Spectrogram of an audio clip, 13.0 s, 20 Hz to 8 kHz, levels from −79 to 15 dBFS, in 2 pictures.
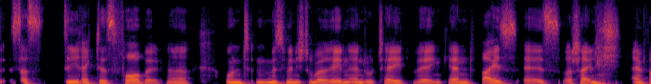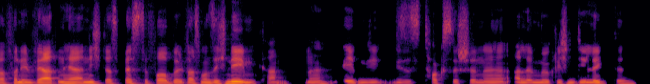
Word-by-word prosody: ist 115 +2 -1
das 125 0 0 0.2
direktes 125 -1 +3
Vorbild, 115 -6 +1
ne? 120 +1 -3 0.3
Und 125 -2 +1
müssen 125 +1 +2
wir 125 - +3
nicht 115 - -1
drüber 110 -2 +2
reden, 120 +1 +3
Andrew 115 -1 0
Tate, 125 +3 0
wer 110 0 0
ihn 105 0 -5
kennt, 125 +2 0
weiß, 125 +2 +2
er 105 - -3
ist 115 +1 -1
wahrscheinlich 125 +4 0
einfach 125 -1 -2
von 125 0 +1
den 115 -1 0
Werten 125 +1 +6
her 125 -1 +3
nicht 125 0 +1
das 115 0 -3
beste 125 -1 -3
Vorbild, 125 -3 -1
was 115 0 -1
man 125 -1 0
sich 120 -1 -1
nehmen 140 -6 +7
kann, 105 +8 -9
ne? 115 +5 -6
Eben 115 -1 -1
d 110 -1 -7
dieses 110 -1 -9
Toxische, 110 -1 -5
ne? 110 0 -4
Alle 115 -2 -1
möglichen 115 0 -3
Delikte. 120 +1 -1
120 Hz, 200 wpm, -23 LUFS, 115-125 Hz, 0.3 s, nehmen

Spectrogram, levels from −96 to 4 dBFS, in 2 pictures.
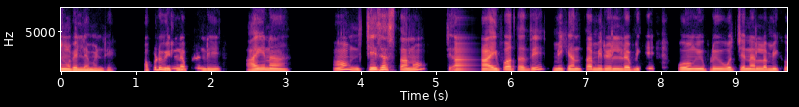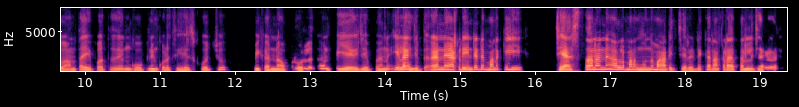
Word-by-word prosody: ఆ! - - +5 0.2
వెళ్ళామండి. 135 -3 -1 0.5
అప్పుడు 225 +7 -3
వెళ్ళినప్పుడండి, 185 -3 -2 0.5
ఆయన 195 +2 +3 0.9
ఆహ్, 245 +2 0
న్ - - -2
చేసేస్తాను, 215 -3 +2 0.4
చ - - -12 0.5
అయిపోతది, 180 +2 +1 0.3
మీకెంత 170 -2 -1 0.2
మీరెళ్ళేటప్పుడికి. 175 - -1 0.4
ఓహ్! 165 0 +4
మీకిప్పుడు 170 0 0 0.2
ఒచ్చే 165 +2 -4
నెల్లో 170 0 +1
మీకూ 165 0 -3
అంతా 150 +2 -5
అయిపోతది 160 +2 -4
ఇంకోపెనింగ్ 165 0 -2
కూడా 165 -1 -3
చేసేసుకోవచ్చు. 155 +4 -4 0.5
మీకన్నీ 155 -1 0
అప్రూవలది 165 +2 -3
అని 170 - -3
పిఏకి 165 -1 +3
జెప్పాను, 165 +2 -2
ఇలా 220 +1 +7
అని 200 - +3
చెప్తారు, 180 +3 -7
కానీ 220 +1 +5
నే - - +6
అక్కడేంటంటే, 220 +3 +2
మనకీ 235 +2 0 0.6
చేస్తానని 235 +5 +5
ఆళ్ళు 240 -1 +3
మనకు 220 -1 +2
ముందు 210 +3 +1
మాటిచ్చారండి, 195 -4 -1
కానీ 200 0 +1
అక్కడా 195 +1 +2
పనులు 175 +1 +2
జరగవండి. 160 -1 -2
175 Hz, 135 wpm, -20 LUFS, 165-205 Hz, 0.9 s, ఇలా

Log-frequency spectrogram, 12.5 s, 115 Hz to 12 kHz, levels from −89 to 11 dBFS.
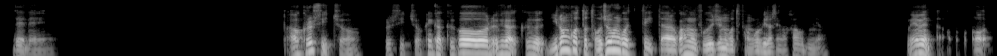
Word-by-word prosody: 네네. 65 -1 -14 3.0
어 135 - -5
그럴 170 +5 0
수 185 - -10
있죠. 70 +9 -15 0.3
그럴 110 - -16
수 110 - -21
있죠. 150 - -19
그러니까 140 - -5
그거를 145 +1 +6
그러니까 140 0 +1
그 125 -4 -5
'이런 195 +1 +2
것도 170 -6 -1
더 - - -2
좋은 195 0 +5
것도 150 -6 -2
있다.'라고 100 -1 0
한번 130 -3 -1
보여주는 110 +3 -3
것도 100 - -9
방법이라 85 +1 -7
생각하거든요. 95 - -17 1.0
왜냐면 - - 0 0.5
어 - - -6
125 Hz, 290 characters per minute, -21 LUFS, 95-150 Hz, 3.0 s, 그거를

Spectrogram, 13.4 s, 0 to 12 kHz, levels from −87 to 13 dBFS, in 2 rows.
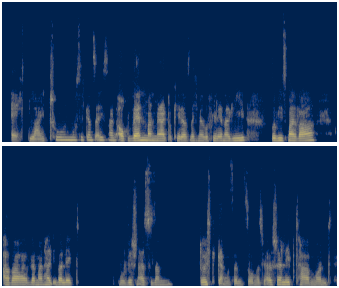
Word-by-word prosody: echt 145 -2 -6
leid 155 0 -3
tun, 225 -1 -2
muss 215 +1 -4
ich 220 -1 -8
ganz 215 -2 -2
ehrlich 215 -1 -2
sagen, 205 -2 -5
auch 180 0 +5
wenn 190 +3 +7
man 190 -1 +2
merkt: 175 -1 +3
„Okay, 175 - -4
da 165 0 +3
ist 165 - -10
nicht 170 -1 -5
mehr 165 -1 -4
so 160 - -3
viel 175 +2 -4
Energie, 170 +4 0 0.5
so 185 0 +3
wie 195 - +4
es 190 - -6
mal 175 -2 +6
war.“ 185 +4 +4 0.4
Aber 170 -1 +2
wenn 170 0 0
man 170 0 -2
halt 175 -1 +1
überlegt, 170 -1 +1 0.8
wo 160 - -7
wir 175 +1 -2
schon - - -7
alles 170 - -3
zusammen 160 +2 -9 0.5
durchgegangen 150 -6 -1
sind, 140 0 -7
so, 155 0 -4
was 155 0 -9
wir - - -2
alles 175 -1 -1
schon 190 - +3
erlebt 180 0 0
haben 150 -2 -1
und 150 0 -6
170 Hz, 200 wpm, -23 LUFS, 160-185 Hz, 0.8 s, wenn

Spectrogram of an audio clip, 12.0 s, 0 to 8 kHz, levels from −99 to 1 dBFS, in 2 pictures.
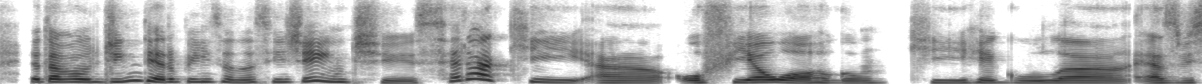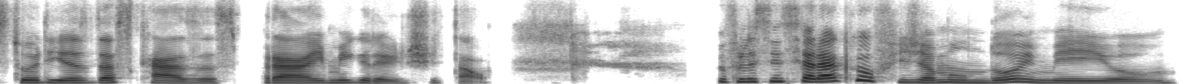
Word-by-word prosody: eu - - +4
estava 255 - +4
o 245 - +3
dia 260 +3 -2
inteiro 320 -8 +3
pensando 255 -3 -5
assim: 235 +1 -8
"Gente, 240 - -2
será 445 - +3
que, 215 - -7
a" 180 -2 -3
OFII 195 +4 -1
é 225 - +5
o 230 - +6
órgão 180 -3 0
que 185 -1 -9
regula 180 -2 -1
as 180 +1 -1
vistorias 195 0 -1
das 205 +1 +1
casas 170 -2 0
para 175 0 +5
imigrante 180 -4 -5
e - - -25
tal - - -8 1.1
eu 265 - -4
falei 260 +1 0
assim: 285 +1 -2
"Será 285 0 +8
que 410 - -5
o 385 - +7
OFII 230 -9 -7
já 210 -2 +1
mandou 205 -1 -2
o - - 0
e-mail 175 - -4
195 Hz, 180 wpm, -24 LUFS, 180-245 Hz, 1.1 s, Será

